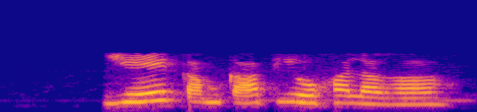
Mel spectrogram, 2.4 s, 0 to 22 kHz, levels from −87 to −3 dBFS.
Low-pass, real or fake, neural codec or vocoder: 3.6 kHz; real; none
